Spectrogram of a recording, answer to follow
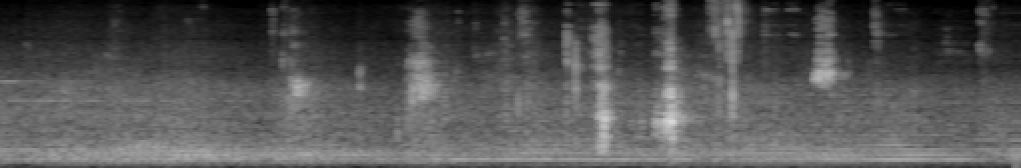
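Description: Faint handling noises, a few light clicks and rustles, over a low steady hum of shop background.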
